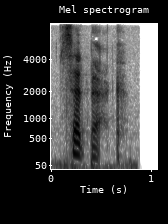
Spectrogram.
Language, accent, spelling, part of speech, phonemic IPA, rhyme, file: English, US, setback, noun, /ˈsɛtbæk/, -ɛtbæk, En-us-setback.ogg
- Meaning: 1. An obstacle, delay, disadvantage, or blow (an adverse event which slows down, or prevents progress towards a desired outcome) 2. Any adverse event, defeat, or impediment of progress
